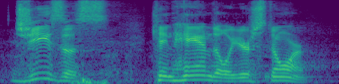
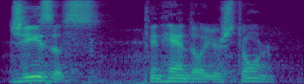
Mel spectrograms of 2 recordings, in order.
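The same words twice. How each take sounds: First: It is said with more force and emphasis. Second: It is said in a calmer, plain way.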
